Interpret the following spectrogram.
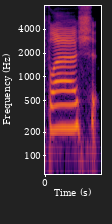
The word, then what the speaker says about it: Flasch: to go buy flash which is my birth last name so oh fun fact spelled the same way f-l-a-s-c-h so it's a German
